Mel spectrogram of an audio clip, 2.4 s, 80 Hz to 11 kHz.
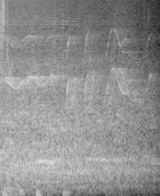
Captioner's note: wild applause and cheering for 22 seconds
